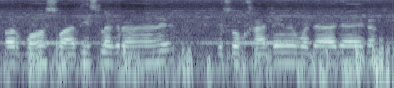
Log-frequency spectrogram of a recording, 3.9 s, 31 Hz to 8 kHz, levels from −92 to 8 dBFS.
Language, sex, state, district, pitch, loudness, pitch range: Hindi, male, Chhattisgarh, Raipur, 145 Hz, -17 LUFS, 140-145 Hz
